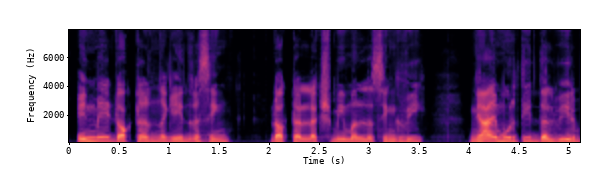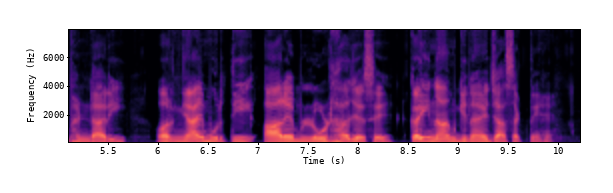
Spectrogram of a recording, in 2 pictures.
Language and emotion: Hindi, neutral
